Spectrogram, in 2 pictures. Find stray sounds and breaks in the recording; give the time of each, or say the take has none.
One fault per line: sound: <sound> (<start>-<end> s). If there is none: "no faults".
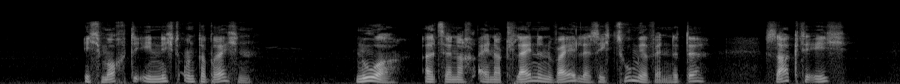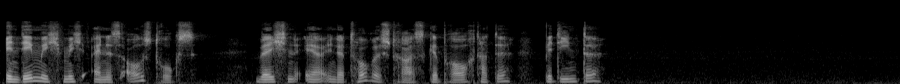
no faults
